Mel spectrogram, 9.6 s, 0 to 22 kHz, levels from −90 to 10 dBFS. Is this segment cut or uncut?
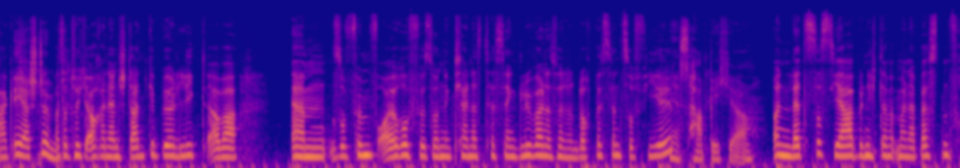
uncut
